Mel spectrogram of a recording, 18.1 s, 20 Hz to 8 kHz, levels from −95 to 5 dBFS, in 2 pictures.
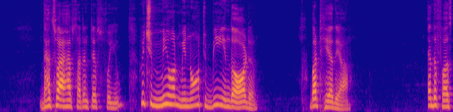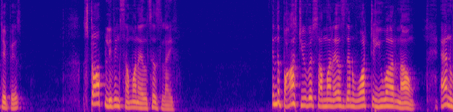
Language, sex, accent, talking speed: English, male, Indian, 145 wpm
